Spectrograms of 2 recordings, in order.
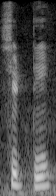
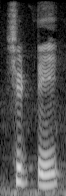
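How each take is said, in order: The two takes are said the same way.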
